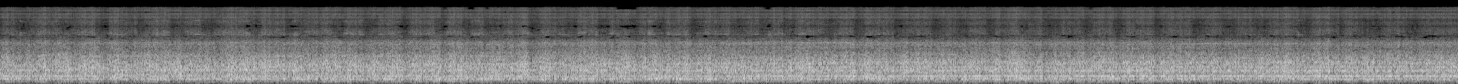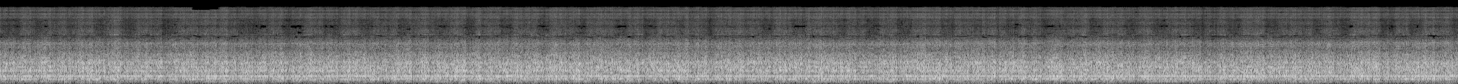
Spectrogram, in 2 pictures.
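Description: Horizontal boring mill running steadily while turning a steel shaft, its drive giving a constant whine over a broad machining noise.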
